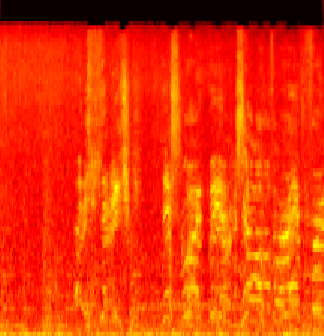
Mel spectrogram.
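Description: A young man speaks tensely, close by.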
